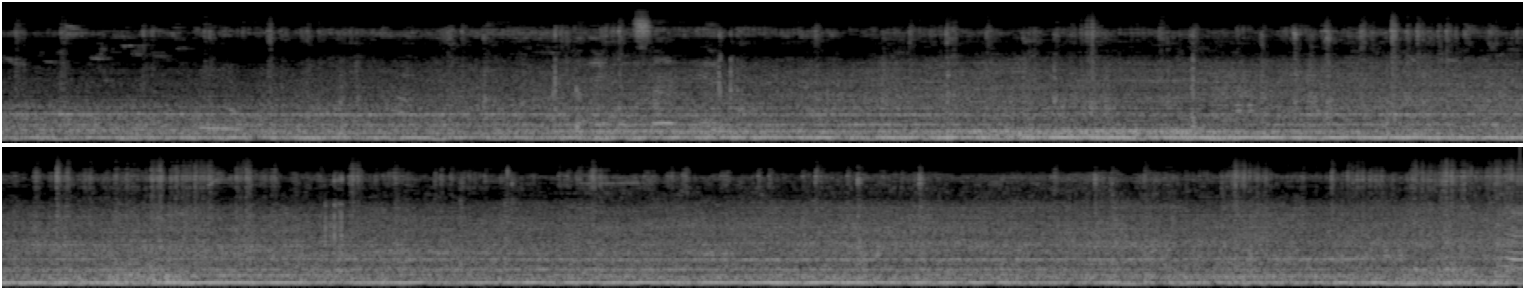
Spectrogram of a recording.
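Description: Steady low hum and rumble inside a Cologne Rhine cable car gondola as it travels along its cable, with a thin steady whine over it.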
